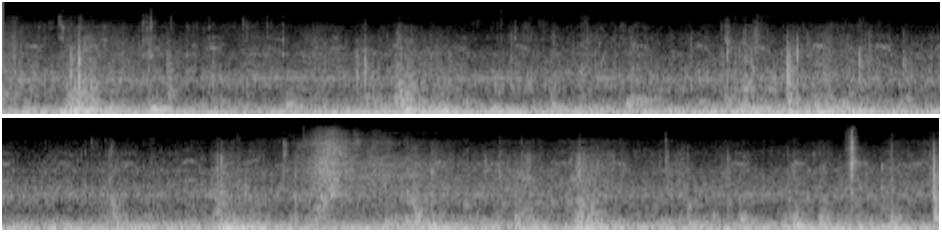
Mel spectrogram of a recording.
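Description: Wind buffeting the microphone over water slapping against a small boat's hull, with scattered sharp clicks and knocks. A brief hiss comes about six seconds in.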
